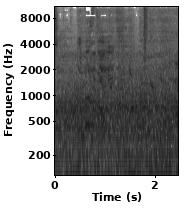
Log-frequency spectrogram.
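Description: Steady rushing noise of an indoor skydiving wind tunnel's airflow and fans, with a low steady hum.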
